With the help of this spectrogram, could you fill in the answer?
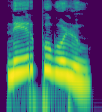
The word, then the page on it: ನೇರ್ಪುಗೊಳ್: nērpugoḷ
